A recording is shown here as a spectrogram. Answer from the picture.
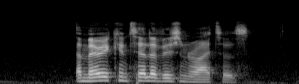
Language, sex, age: English, male, 19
